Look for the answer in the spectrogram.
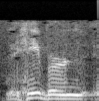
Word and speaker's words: Hebron: Hebron is the correct pronunciation. We say Hebron today, alliance.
